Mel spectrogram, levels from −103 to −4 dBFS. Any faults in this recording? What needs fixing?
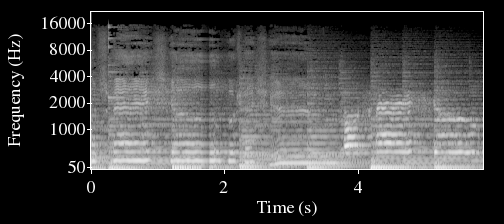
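From 1.65 to 1.78 s there is a call audio freeze: the sound before it is stretched into a fading buzz for about 111 ms, then resumes where it stopped with nothing lost. The likely cause is delayed packets that emptied the jitter buffer. A larger minimum jitter buffer depth would prevent this.

A skip ahead follows at 1.84 to 1.87 s. Playback jumps forward, losing roughly 70 ms of audio with only a brief join, as queued audio is dropped and the delay is cut by about 50 ms. Shedding the backlog gradually through time compression instead of a hard drop would prevent this.

A jitter buffer slow-down runs from 2.86 to 3.15 s. Repeated pitch periods add 67 ms, so the sound plays at about 80% speed with unchanged pitch and drawn-out sustains. Keeping the buffer target more stable would prevent this.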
